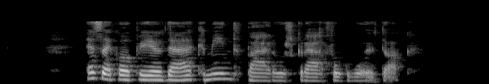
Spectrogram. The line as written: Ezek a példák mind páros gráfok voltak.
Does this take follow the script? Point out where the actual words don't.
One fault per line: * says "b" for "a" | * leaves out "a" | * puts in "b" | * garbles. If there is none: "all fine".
all fine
